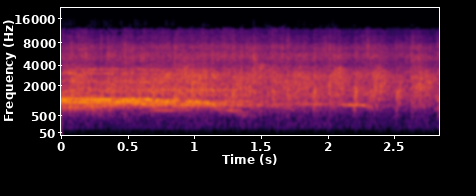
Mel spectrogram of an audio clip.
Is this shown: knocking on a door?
no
